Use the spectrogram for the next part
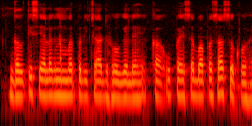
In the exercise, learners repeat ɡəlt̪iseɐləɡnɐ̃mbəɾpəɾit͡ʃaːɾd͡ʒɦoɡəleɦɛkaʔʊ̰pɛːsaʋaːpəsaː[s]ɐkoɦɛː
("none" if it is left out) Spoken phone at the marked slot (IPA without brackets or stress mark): s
